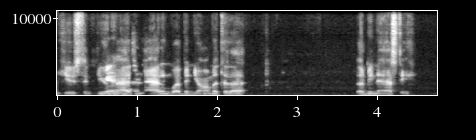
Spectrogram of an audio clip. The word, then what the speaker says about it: Wembanyama: The how do you pronounce his name again? The Wembanyama, whatever, him? Wembanyama.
